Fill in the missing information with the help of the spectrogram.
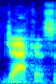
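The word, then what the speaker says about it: Jakus: One of their assistants was a former Zag assistant, John Jacas, I want to say is the pronunciation. Jackas is the pronunciation.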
